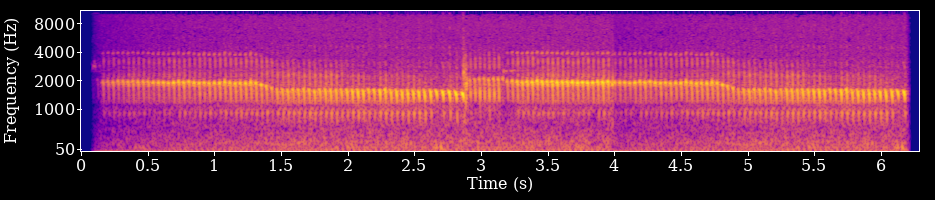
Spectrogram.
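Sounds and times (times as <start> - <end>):
Waterslager Malinois canary singing chorr or knorr song: 0.1 - 6.2.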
